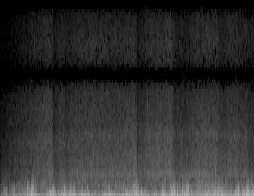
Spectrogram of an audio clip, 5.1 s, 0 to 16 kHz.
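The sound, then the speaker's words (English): Howling, roaring hurricane-force winds of more than 230 kilometres per hour from a Caribbean hurricane batter the microphone in a continuous loud rush, with gusty surges and buffeting, no voices present. “That's the sound of winds of more than 230 kilometres per hour.”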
